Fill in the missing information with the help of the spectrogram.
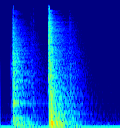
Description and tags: Wood door closes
